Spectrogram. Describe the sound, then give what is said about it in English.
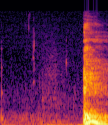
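A single throat clearing, a rough rasp with a short cough-like burst that breaks abruptly out of near silence near the end and carries on briefly. “no cough button here.”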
